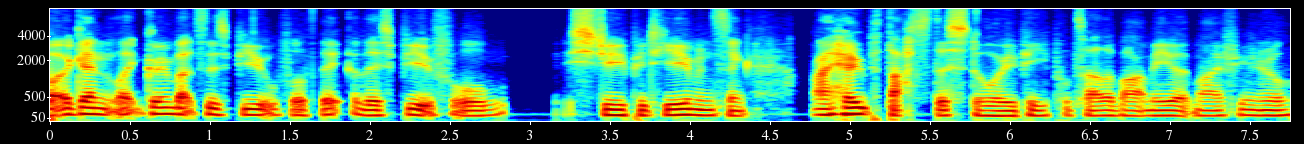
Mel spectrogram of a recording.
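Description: A man with a Lancashire accent at a fairly low pitch, fairly quick and fairly even in intonation, in a dry, close sound with no echo and a quiet background. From northern England, Preston. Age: 20s. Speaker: podcast host. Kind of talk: casual chat. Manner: halting.

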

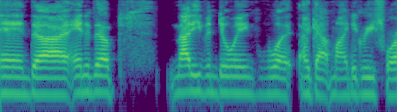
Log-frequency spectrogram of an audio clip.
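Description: Someone with an American accent speaks in a flat monotone on a very clean recording with a silent background. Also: woman. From Chicago, US Midwest. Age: 20s. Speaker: insurance agent and community organizer. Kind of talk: casual interview chat.

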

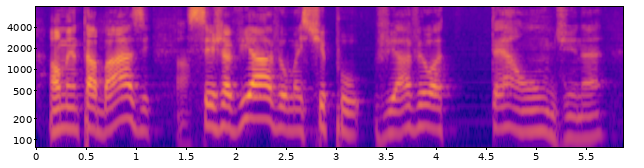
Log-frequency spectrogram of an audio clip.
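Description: A man speaks at a very slow pace, his pitch fairly high for a man. The recording is very clean, with a silent background. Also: lively intonation, big swings in loudness. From Brazil, São Paulo state (Cosmópolis). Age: 40s. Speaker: entrepreneur. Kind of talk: casual interview chat.

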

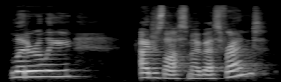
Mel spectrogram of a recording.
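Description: A woman speaks with an American accent. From Virginia. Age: 20s. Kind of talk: testimony.

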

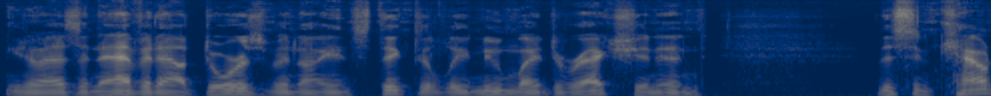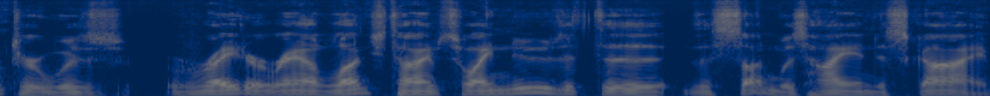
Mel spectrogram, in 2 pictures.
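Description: A man with an American accent uses a normal speaking voice at a fairly low pitch and moderate pace. His pitch varies in an ordinary way over a quiet background. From Pennsylvania, Hershey. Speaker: ministry founder. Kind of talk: testimony. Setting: studio.

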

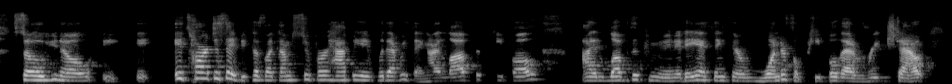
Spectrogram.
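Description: In a New York accent, the speaker's bright, sharp, animated tone moves at a fairly quick pace with lively intonation. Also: woman, medium pitch for a woman. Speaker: reality TV contestant. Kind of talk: casual interview.

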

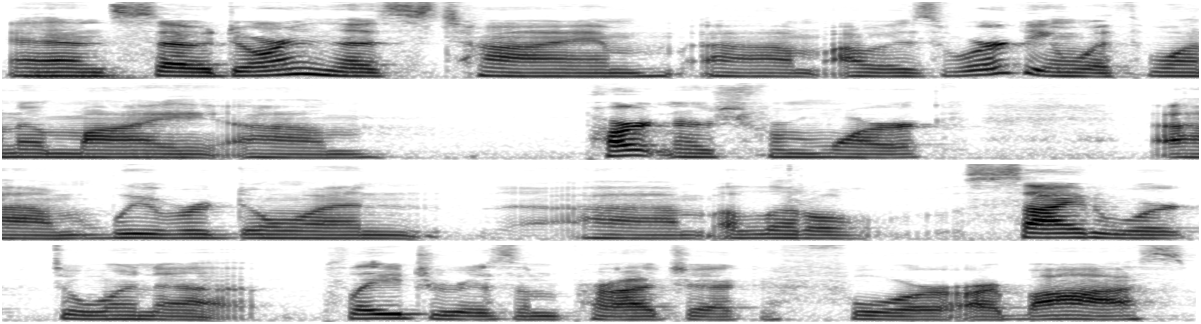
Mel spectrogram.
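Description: In a very clean recording with a silent background, a woman with a Midwestern American accent talks at a fairly slow pace, her pitch very deep and low and her intonation fairly even. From US Midwest, Cincinnati, Ohio. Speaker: mediator and arbitrator. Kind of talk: casual interview.

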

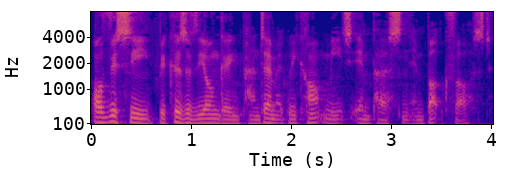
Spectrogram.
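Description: This man talks at a fairly quick pace in a dark, mellow tone. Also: quiet background. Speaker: event organizer. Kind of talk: formal introduction. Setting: video call.

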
